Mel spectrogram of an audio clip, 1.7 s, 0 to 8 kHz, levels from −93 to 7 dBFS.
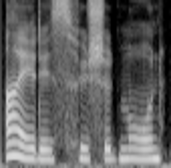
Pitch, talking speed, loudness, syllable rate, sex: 185 Hz, 210 wpm, -15 LUFS, 3.8 syllables/s, female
